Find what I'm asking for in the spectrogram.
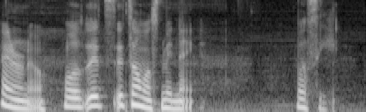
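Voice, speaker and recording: In a fairly low voice, a woman talks at a fairly quick pace. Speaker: podcast co-host. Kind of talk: casual chat.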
